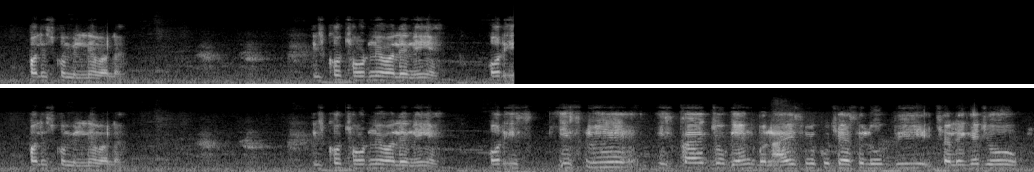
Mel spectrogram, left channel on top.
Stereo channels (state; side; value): drops out; left; at 5.2 s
